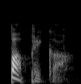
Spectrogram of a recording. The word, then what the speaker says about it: paprika: is not hard either the stress is always on the first syllable that's the only rule it never moves like in other languages for example paprika so it's always on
